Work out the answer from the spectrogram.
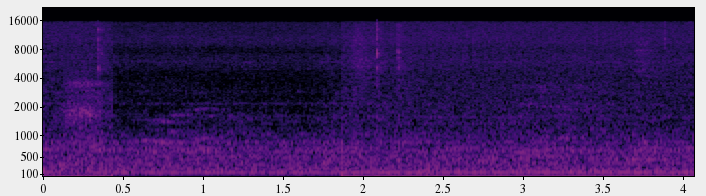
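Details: Low steady hum and broadband noise with a quieter stretch midway; no animal voice is heard.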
